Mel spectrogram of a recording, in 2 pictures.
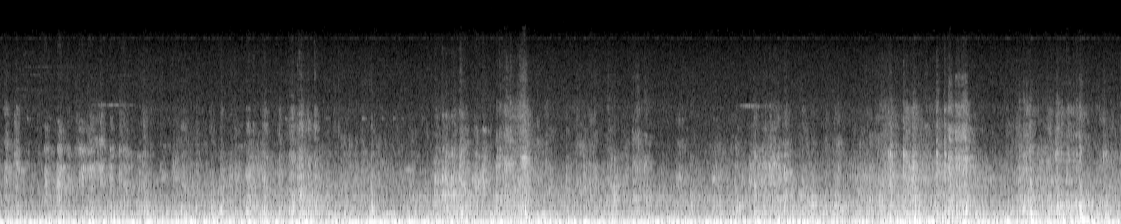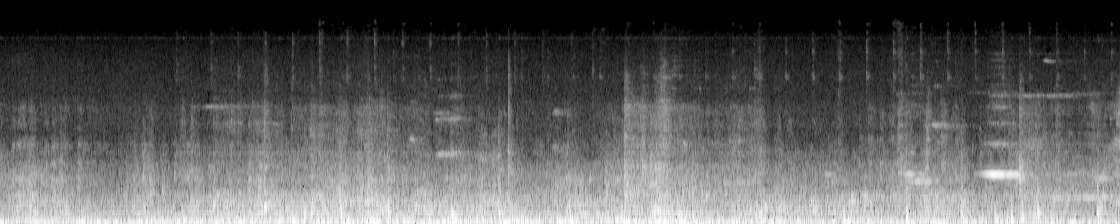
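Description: Freight train cars, covered hoppers and tank cars, rolling past on the rails: a steady low rumble of wheels on track with irregular clanks.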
